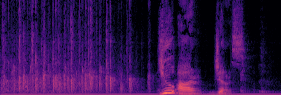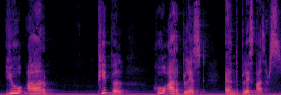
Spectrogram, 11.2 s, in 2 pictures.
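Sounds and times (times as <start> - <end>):
church audience applauding: 0.0 - 3.1
speech: 3.2 - 4.9, 5.7 - 6.7, 7.6 - 11.2.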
